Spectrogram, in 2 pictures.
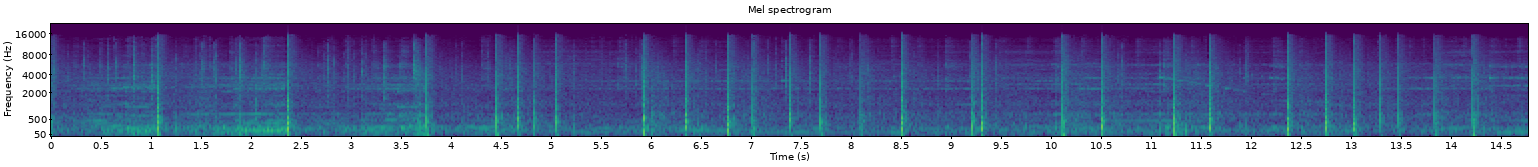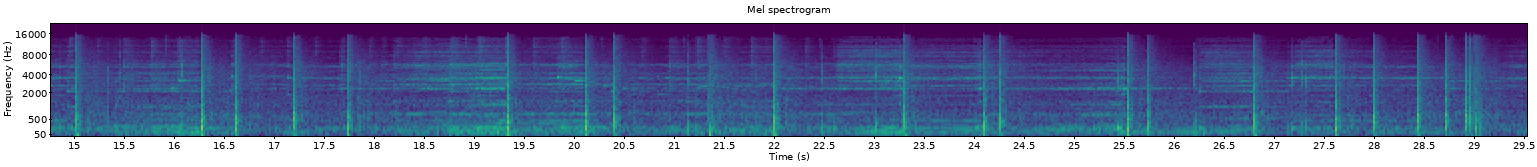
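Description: Fireworks display: aerial shells bursting in a long string of sharp bangs, often several a second, over music played along with the show.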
